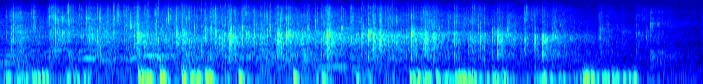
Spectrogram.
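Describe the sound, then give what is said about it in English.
An audience applauds for about five seconds to welcome the next speaker, a dense, steady wash of many hands clapping at once, fairly loud, with no voices, before the clapping thins and fades out. “Next up, we got Scott O'Malley. Let's give it up for him.”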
